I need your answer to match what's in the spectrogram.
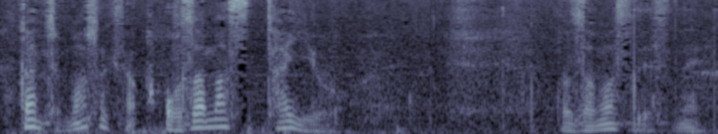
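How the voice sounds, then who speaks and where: A man hosting a casual livestream, reading out listener comments and chatting in an animated way with frequent laughs. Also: background noise. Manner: chatty and animated, laughing often, with quick pitch jumps. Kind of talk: casual solo livestream chat.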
